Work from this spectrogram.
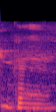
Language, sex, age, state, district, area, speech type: Telugu, male, 18-30, Andhra Pradesh, Anakapalli, rural, spontaneous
